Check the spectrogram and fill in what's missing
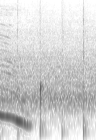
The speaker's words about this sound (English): And the crowd goes wild.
